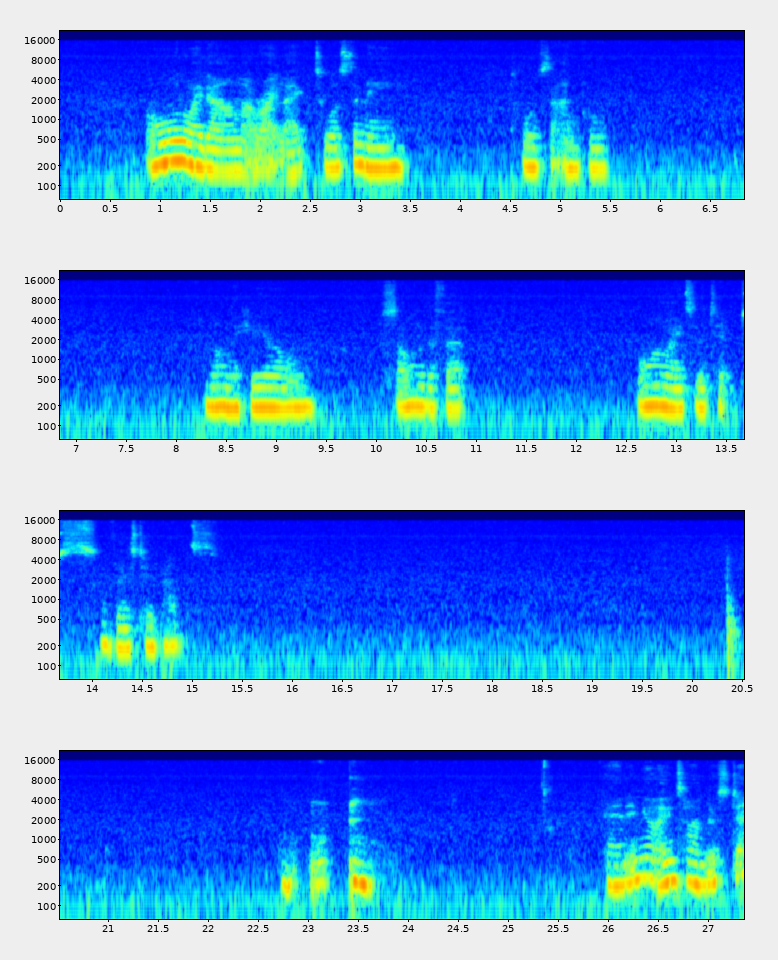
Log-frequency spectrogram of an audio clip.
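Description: A young woman speaks slowly and calmly, with long pauses, close by.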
